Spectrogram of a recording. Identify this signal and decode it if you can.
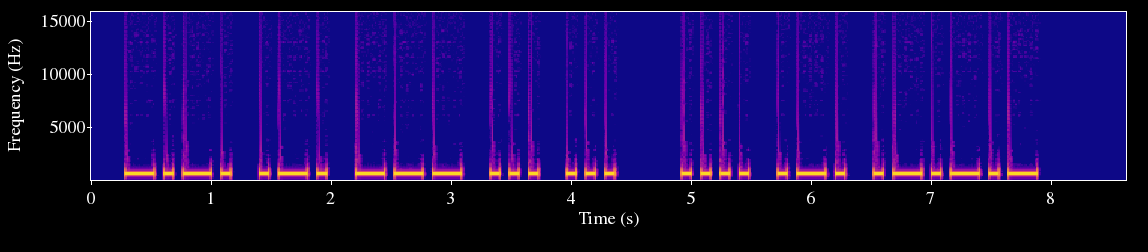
Morse code, heard as a keyed tone, about 14 wpm, 700 Hz. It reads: CROSS HR.
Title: Sentences from Top 400 Words and Abbreviations 15wpm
